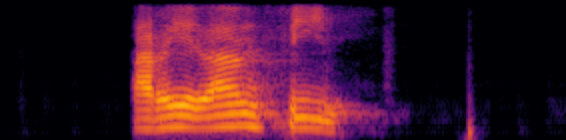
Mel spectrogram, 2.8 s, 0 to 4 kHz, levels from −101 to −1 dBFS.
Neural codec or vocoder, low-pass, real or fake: codec, 16 kHz in and 24 kHz out, 1.1 kbps, FireRedTTS-2 codec; 3.6 kHz; fake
